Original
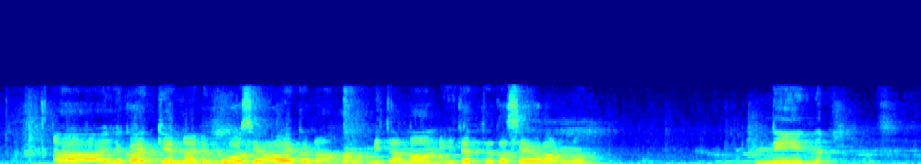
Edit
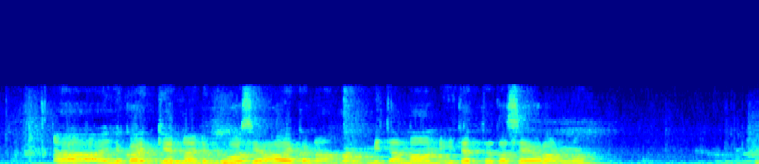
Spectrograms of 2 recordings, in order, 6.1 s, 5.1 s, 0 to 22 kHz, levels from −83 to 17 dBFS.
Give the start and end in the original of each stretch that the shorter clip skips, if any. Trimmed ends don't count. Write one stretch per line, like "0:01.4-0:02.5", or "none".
none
